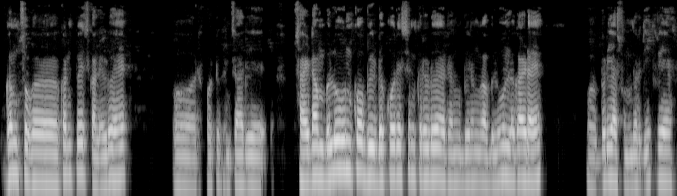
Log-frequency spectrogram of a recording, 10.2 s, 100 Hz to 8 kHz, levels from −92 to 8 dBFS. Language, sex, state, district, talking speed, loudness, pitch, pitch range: Rajasthani, male, Rajasthan, Nagaur, 175 wpm, -16 LUFS, 140 Hz, 130-150 Hz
